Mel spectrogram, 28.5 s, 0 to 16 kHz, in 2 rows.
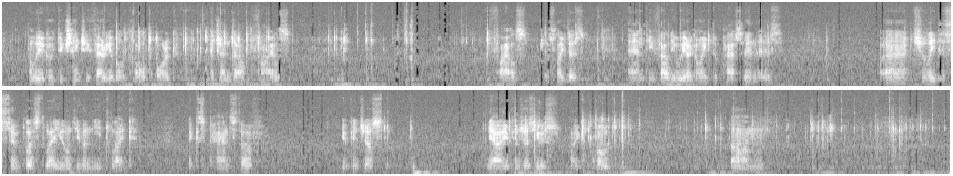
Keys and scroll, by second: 0.0-0.1 typing, 1.6-4.6 typing, 5.1 ctrl+n, 5.5 Return, 6.1 BackSpace, 7.3 Left, 7.4 s, 7.8 Right, 8.9 Left, 10.1 typing, 22.3-24.0 typing, 25.1 typing, 26.5 typing, 27.4 Left, 28.0 \.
